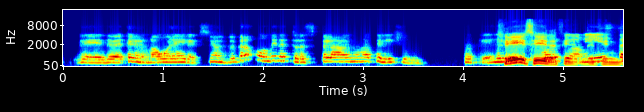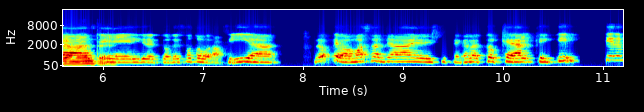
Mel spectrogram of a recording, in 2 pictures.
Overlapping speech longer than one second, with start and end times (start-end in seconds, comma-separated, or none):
4.3-6.2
